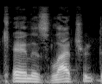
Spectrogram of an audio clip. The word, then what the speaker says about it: Canis latrans: You've posted quite a great detailed information about Canis latrans.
